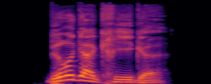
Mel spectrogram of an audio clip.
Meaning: nominative/accusative/genitive plural of Bürgerkrieg
- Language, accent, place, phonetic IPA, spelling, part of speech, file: German, Germany, Berlin, [ˈbʏʁɡɐˌkʁiːɡə], Bürgerkriege, noun, De-Bürgerkriege.ogg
